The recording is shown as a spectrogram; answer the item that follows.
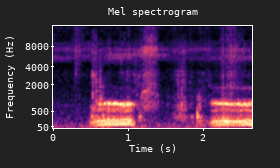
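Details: Dogs attacking jungle cats near Chilaw, Sri Lanka: two rough, sustained growling snarls, each lasting about half a second to a second, with a quieter gap between them and faint background noise.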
